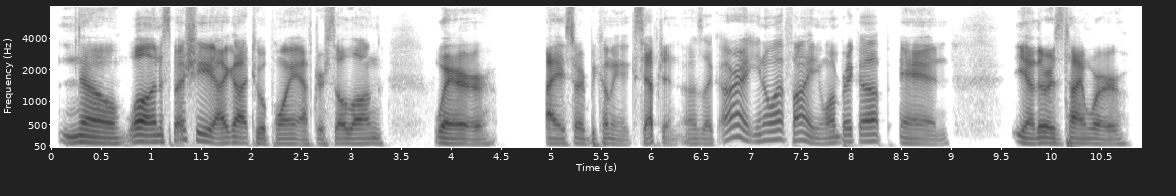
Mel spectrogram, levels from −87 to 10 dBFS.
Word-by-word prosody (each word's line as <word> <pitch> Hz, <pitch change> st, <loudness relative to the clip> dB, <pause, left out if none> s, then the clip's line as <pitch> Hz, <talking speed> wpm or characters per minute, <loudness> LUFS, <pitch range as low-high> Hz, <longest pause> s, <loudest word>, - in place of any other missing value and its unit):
No, 120 Hz, -5 st, +2 dB
well, 140 Hz, -1 st, +7 dB
and 140 Hz, -, 0 dB
especially, 150 Hz, +1 st, +1 dB
I 105 Hz, +1 st, +4 dB
got 115 Hz, -2 st, +3 dB
to 105 Hz, -, -5 dB
a -, -, -3 dB
point 100 Hz, 0 st, -1 dB
after 90 Hz, +2 st, -4 dB
so 95 Hz, +5 st, -3 dB
long 105 Hz, 0 st, -2 dB, 0.5 s
where 100 Hz, -1 st, +3 dB, 0.5 s
I 100 Hz, -1 st, +3 dB
started 100 Hz, +1 st, -5 dB
becoming 100 Hz, -1 st, -7 dB
acceptant. 90 Hz, -1 st, -4 dB
I 100 Hz, -, -12 dB
was 100 Hz, 0 st, -14 dB
like, 95 Hz, 0 st, -11 dB
"Alright, -, -, -2 dB
you 145 Hz, -, -11 dB
know 170 Hz, +2 st, -6 dB
what? 185 Hz, 0 st, -3 dB
Fine, 165 Hz, -9 st, -3 dB
you 105 Hz, -, -14 dB
wanna 115 Hz, +3 st, -5 dB
break 145 Hz, +1 st, -4 dB
up?"and, 105 Hz, -10 st, -3 dB, 0.6 s
yeah, 105 Hz, -, +1 dB
there 115 Hz, +2 st, +3 dB
was 110 Hz, -2 st, +1 dB
a -, -, -13 dB
time 105 Hz, 0 st, +3 dB
where 100 Hz, -1 st, -3 dB
105 Hz, 195 wpm, -23 LUFS, 100-125 Hz, 0.6 s, well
